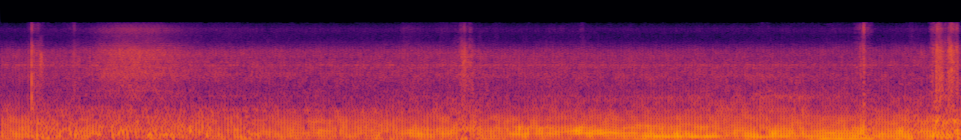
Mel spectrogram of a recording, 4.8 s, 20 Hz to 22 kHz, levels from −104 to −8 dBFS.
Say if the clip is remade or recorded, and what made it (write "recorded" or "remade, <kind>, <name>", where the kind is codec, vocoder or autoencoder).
remade, vocoder, Vocos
